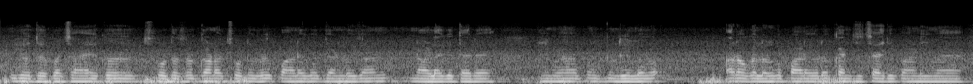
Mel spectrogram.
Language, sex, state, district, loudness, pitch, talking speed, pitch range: Hindi, male, Rajasthan, Nagaur, -16 LUFS, 135 Hz, 165 wpm, 135-140 Hz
